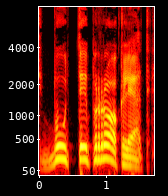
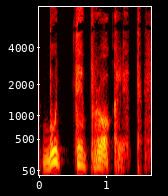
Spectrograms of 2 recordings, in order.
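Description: First: Slow, higher-pitched roar; roared curse. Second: Slow, softer, hushed curse; barely voiced, drawn-out curse; whispered curse. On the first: Карнак bursts out at his father, roared curse. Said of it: "взревел он". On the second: Карнак curses his father alone under the stones, whispered. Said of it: "прошептал Карнак". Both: A narrator's reading.

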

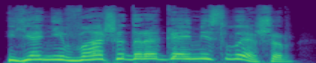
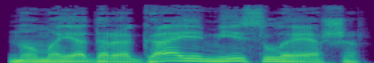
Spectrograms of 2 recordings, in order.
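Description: First: Higher, sharp indignant reply; indignant retort. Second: Slow, smooth coaxing tone; suave coaxing. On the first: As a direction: throw his words back at him. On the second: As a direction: soothe her with mild reproach. Suave reproach to a visitor. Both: A narrator's reading.

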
